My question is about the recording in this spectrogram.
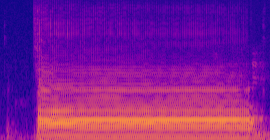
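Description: A bassoon plays one long, low, steady note for about a second and a half.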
